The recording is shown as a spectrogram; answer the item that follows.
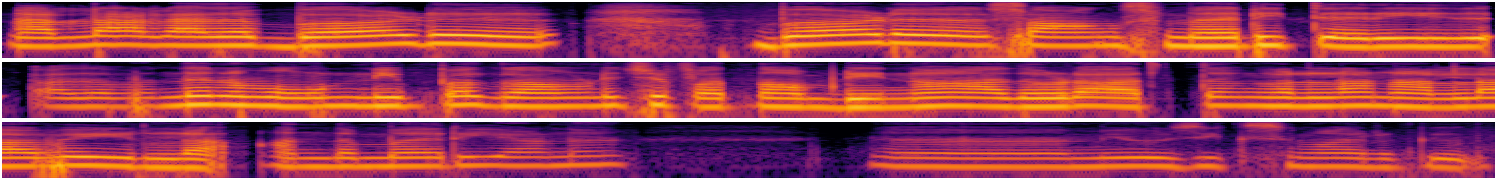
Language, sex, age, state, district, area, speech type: Tamil, female, 18-30, Tamil Nadu, Thoothukudi, urban, spontaneous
